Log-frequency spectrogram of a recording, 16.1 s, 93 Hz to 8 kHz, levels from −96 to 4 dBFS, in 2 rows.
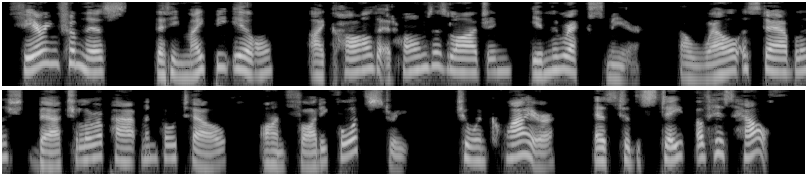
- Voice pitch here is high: Yes, high, 200 Hz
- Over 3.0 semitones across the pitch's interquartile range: Yes, average, 4.5 semitones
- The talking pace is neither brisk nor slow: No, slow, 130 wpm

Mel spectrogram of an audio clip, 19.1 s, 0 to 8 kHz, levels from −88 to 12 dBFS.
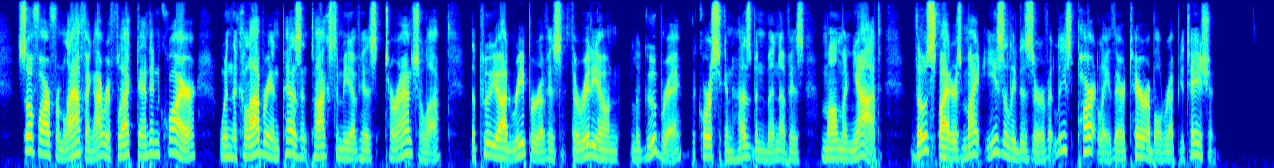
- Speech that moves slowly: Yes, slow, 130 wpm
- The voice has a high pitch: No, low, 125 Hz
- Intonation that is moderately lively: No, wide, 5.9 semitones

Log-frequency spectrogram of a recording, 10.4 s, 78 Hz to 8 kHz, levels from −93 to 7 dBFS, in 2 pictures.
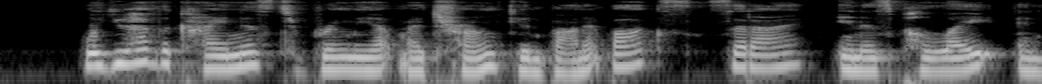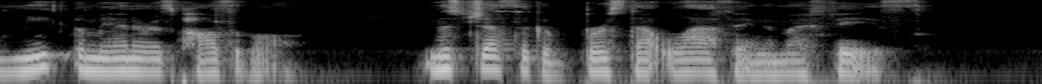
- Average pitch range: Yes, average, 4.1 semitones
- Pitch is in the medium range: Yes, medium, 165 Hz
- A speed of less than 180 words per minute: No, average, 185 wpm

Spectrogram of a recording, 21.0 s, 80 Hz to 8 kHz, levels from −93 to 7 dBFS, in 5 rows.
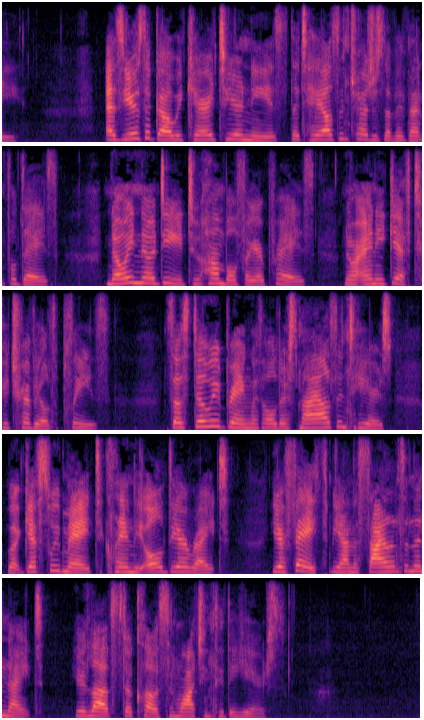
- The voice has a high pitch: Yes, high, 245 Hz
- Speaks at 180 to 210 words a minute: Yes, average, 190 wpm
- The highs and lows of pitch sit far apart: No, average, 2.8 semitones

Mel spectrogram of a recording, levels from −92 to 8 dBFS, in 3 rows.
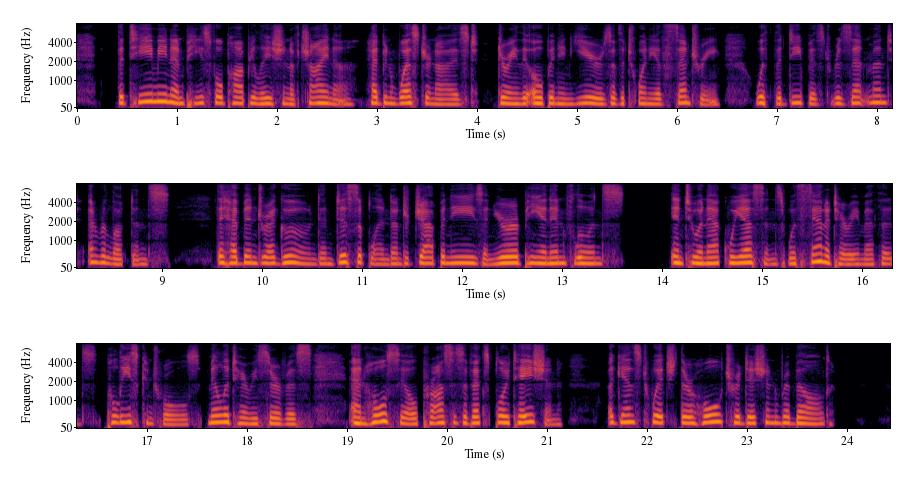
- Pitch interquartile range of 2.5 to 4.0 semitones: Yes, average, 2.8 semitones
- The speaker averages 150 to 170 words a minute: No, average, 140 wpm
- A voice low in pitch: No, high, 205 Hz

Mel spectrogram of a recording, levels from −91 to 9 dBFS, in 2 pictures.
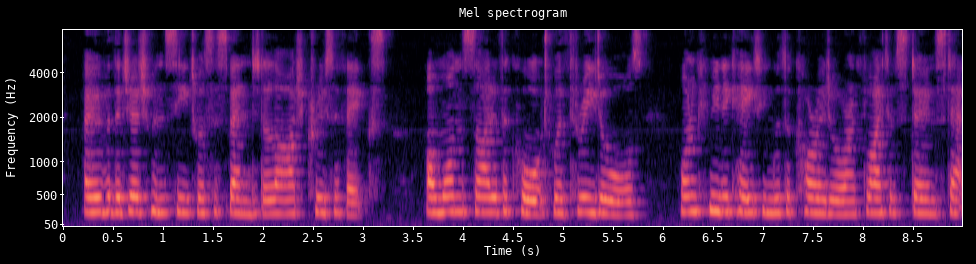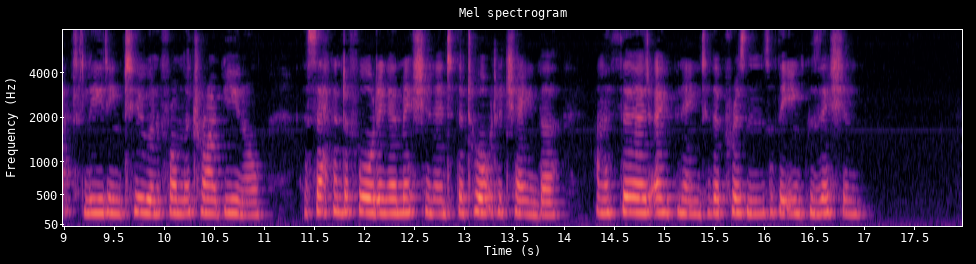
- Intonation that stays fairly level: Yes, narrow, 1.3 semitones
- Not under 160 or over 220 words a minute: Yes, average, 175 wpm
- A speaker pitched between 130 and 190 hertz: No, high, 220 Hz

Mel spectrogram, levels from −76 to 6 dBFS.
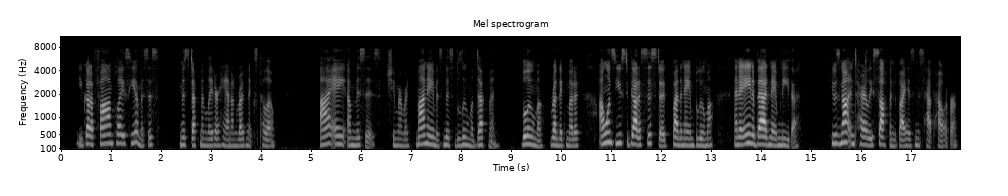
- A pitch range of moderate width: Yes, average, 3.3 semitones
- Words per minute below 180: No, average, 190 wpm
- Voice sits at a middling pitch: No, high, 205 Hz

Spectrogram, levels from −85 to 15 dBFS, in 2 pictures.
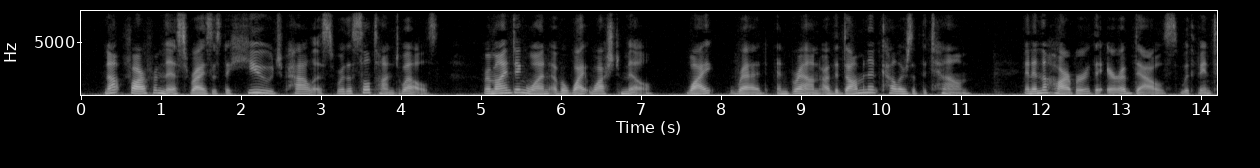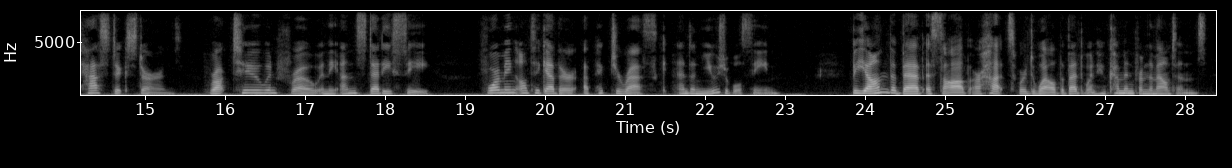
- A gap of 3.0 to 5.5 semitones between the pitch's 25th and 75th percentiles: Yes, average, 5.2 semitones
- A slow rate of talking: No, average, 145 wpm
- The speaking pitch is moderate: Yes, medium, 180 Hz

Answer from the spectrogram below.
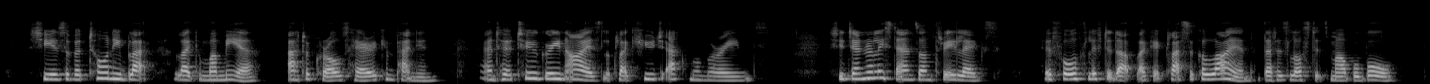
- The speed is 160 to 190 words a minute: Yes, average, 175 wpm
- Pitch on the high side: Yes, high, 215 Hz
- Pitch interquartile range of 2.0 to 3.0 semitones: No, average, 4.1 semitones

